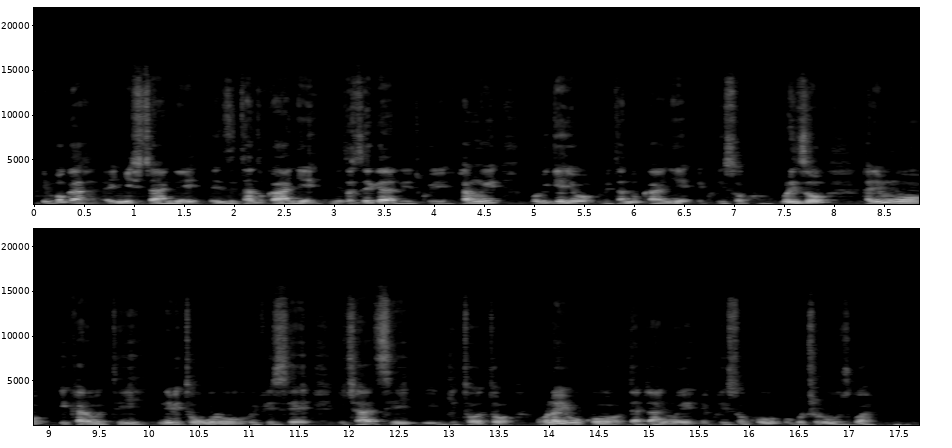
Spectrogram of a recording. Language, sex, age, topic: Rundi, male, 25-35, agriculture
